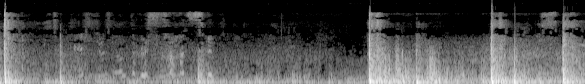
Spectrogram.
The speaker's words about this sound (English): This is missiles that were just launched into Israel from Lebanon yesterday.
